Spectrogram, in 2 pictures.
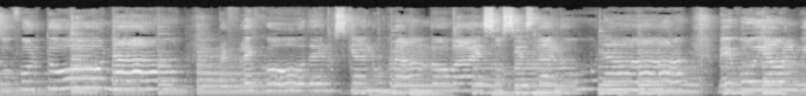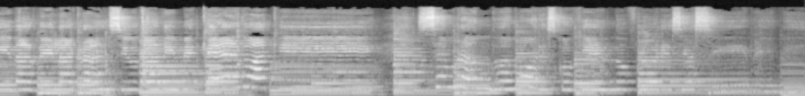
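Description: A woman singing a Colombian bambuco in Spanish while she accompanies herself on a classical guitar, plucking and strumming. Near the end the voice stops and the guitar plays on alone.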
